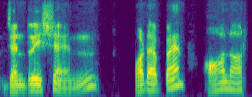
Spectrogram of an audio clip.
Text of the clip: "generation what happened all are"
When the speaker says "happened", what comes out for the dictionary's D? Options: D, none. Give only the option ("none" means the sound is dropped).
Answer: none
